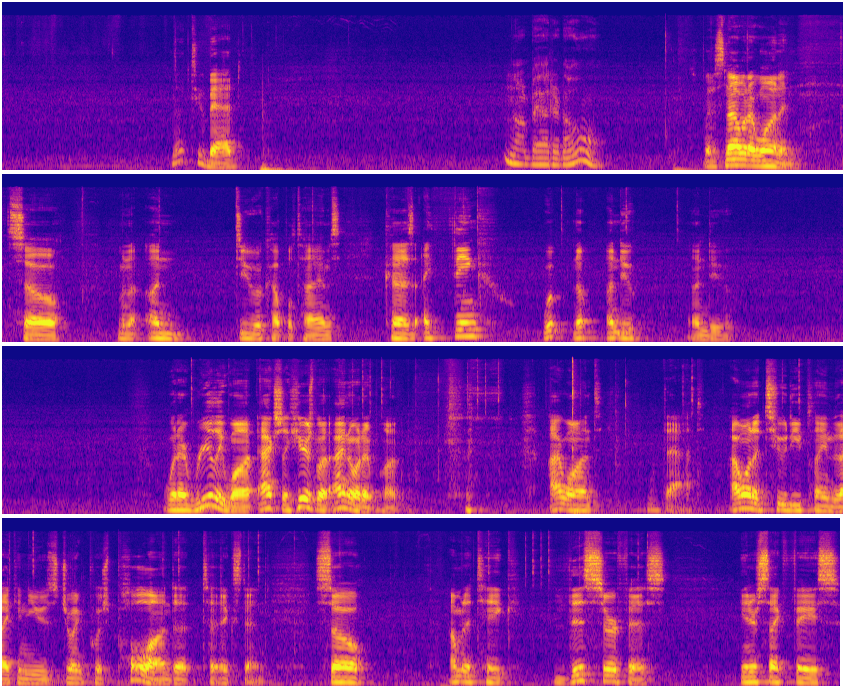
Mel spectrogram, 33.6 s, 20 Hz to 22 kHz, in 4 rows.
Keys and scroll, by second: 20.1 space, 22.6 BackSpace, 23.3 e, 27.5 space.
